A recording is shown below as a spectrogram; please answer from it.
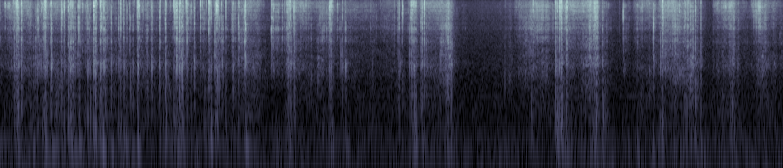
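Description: Long fingernails scratch the chest fabric of a worn grey Nike quarter-zip cotton fleece sweatshirt near its black logo band. Dense, bright, raspy scratching comes in quick bursts, easing briefly around the middle before picking back up.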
